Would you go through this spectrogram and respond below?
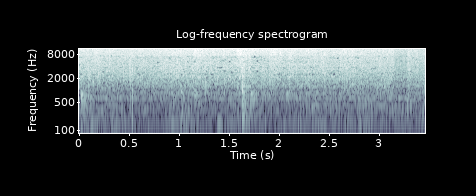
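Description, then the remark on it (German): Minced meat added to already browned onions, frying in a pan: a steady crackling sizzle with a few sharper clicks and scrapes from stirring, no one talking. “Das kann jetzt ein bisschen anbraten, bevor wir die anderen Sachen dazugeben.”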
